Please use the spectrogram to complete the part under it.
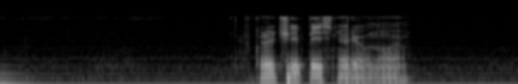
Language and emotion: Russian, neutral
